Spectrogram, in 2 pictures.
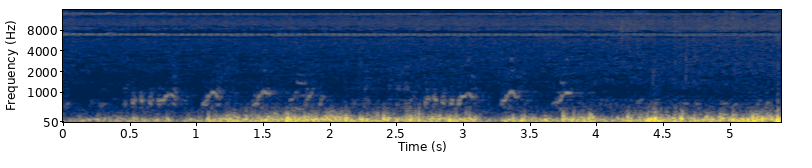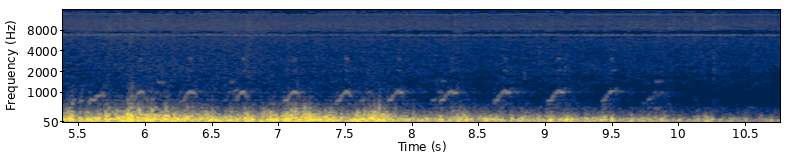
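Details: White-breasted waterhen, known locally as wak-wak, near a bird trap: short upward-flicking croaks repeated rhythmically, roughly three or four per second, over heavy low rumbling noise through most of the recording.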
